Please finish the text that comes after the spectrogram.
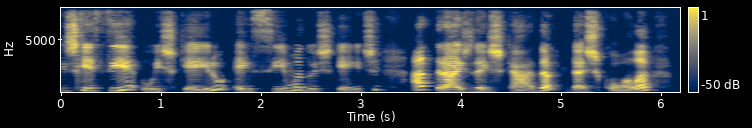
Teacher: na maioria das palavras nós trocamos o e pelo i e também na maioria das palavras vocês podem ouvir também o chiado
